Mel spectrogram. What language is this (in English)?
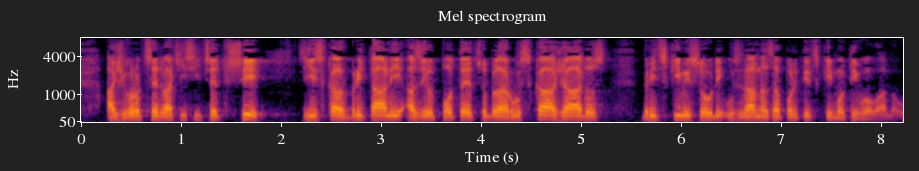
Czech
